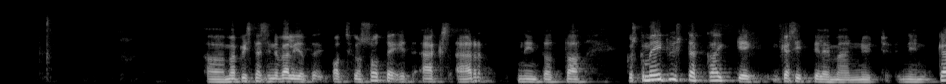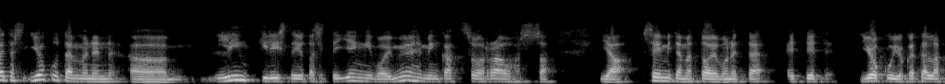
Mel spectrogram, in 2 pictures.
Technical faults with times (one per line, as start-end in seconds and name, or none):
none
